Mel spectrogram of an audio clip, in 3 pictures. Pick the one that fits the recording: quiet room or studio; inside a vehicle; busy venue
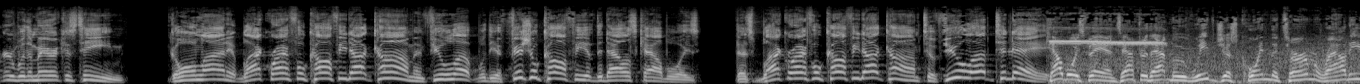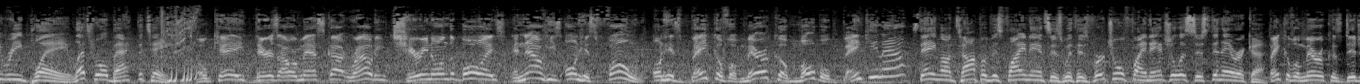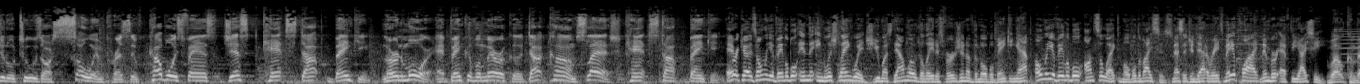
busy venue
